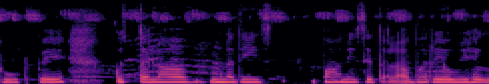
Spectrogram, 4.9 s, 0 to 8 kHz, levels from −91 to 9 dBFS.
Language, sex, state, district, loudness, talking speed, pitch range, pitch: Hindi, female, Bihar, Araria, -36 LUFS, 135 wpm, 235-240 Hz, 235 Hz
